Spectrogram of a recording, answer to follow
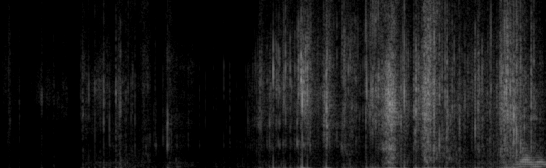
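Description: Foil wrapper of a trading-card pack being torn open and crinkled: a faint crackle first, then a louder stretch of tearing and crinkling from about two seconds in.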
